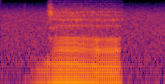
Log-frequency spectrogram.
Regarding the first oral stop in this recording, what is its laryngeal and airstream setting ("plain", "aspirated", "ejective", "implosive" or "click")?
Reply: plain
